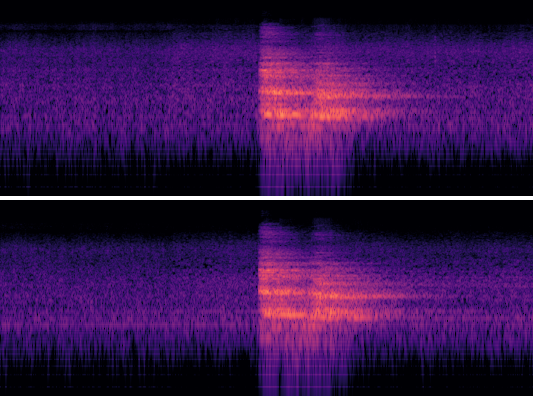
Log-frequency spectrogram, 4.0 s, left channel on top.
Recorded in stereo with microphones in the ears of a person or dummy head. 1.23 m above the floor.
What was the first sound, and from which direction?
A dog barking, 30° right (ahead or behind).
